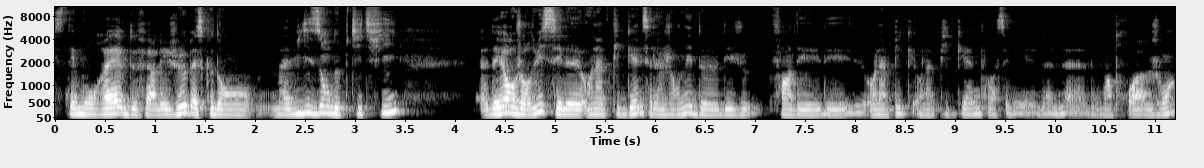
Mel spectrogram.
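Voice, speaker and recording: With a very deep, low pitch, a woman speaks at a moderate pace, her loudness swinging widely while her pitch varies in an ordinary way. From grew up in France, in a housing estate. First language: not French (speaking French). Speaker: former Olympic judoka. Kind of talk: podcast interview. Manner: hesitant, many fillers.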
